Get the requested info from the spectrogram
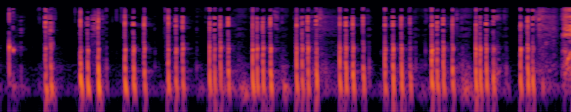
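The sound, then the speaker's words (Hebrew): A medical clown from Beitar Illit, a Guinness world record holder for animal sounds, imitates a galloping horse with his mouth, making quick, rhythmic clusters of sharp clicks like hoofbeats, fairly loud, repeating steadily for several seconds with no talking. “סוס, אתה יודע לעשות סוס? סוס דוהר.”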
